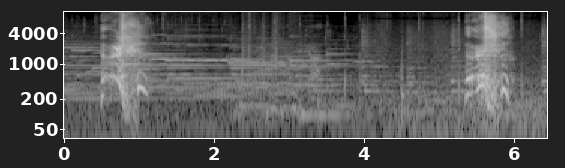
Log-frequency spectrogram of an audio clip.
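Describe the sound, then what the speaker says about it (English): Two loud sneezes from a person, one near the start and another near the end, with quiet footsteps and faint ambient noise between them, set in a game scene. "Man, these sneezes are coming out of nowhere."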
